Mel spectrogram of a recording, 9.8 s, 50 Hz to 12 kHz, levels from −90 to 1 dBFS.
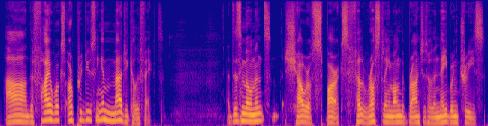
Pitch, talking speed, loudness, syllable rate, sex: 130 Hz, 150 wpm, -23 LUFS, 4.9 syllables/s, male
